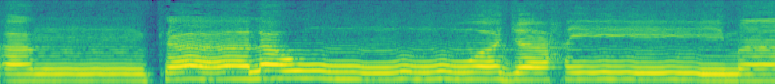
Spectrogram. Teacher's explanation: Kemudian nun kosong bertemu dengan kaf, ikhfa hakiki, dengung dua harakat. Kemudian tanwin tak selari bertemu dengan waw, idgham ma'al gunnah pun sama juga, dengung dua harakat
